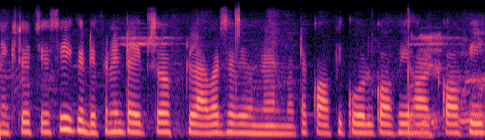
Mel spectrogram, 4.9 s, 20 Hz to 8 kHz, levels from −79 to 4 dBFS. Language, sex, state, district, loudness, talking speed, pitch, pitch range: Telugu, female, Andhra Pradesh, Chittoor, -16 LUFS, 195 wpm, 190 Hz, 180-200 Hz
